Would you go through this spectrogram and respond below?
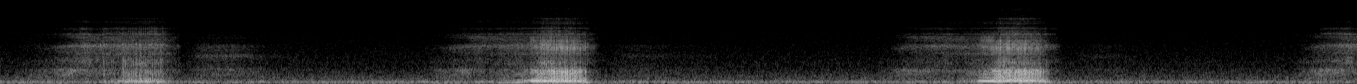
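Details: Sleeping snoring sound effect: regular loud, rattling snores on each in-breath with quiet exhalations between, about 14 breaths a minute; snoring.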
